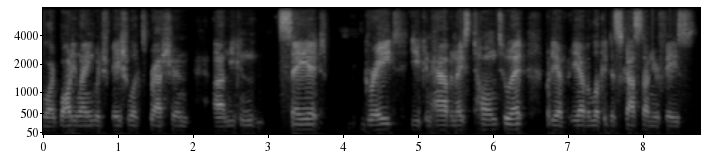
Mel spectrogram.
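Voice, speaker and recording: A man with a lowish voice speaks with a cold, his voice worn and fading as he clears his throat between points. He talks officials through a presentation on communication. The sound is dull and lo-fi. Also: fairly bright tone. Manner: frequent throat clearing, fillers. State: has a cold, losing his voice. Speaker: basketball referee presenter.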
